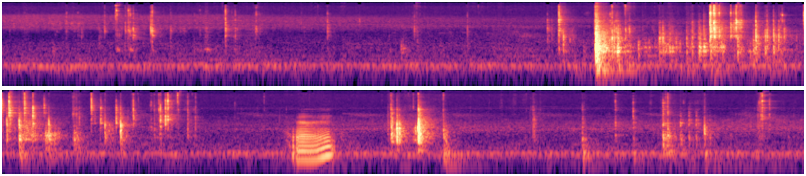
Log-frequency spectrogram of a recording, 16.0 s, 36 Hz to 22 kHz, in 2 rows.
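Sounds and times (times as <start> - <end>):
rattling clicks and clinks: 6.5 - 10.0.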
